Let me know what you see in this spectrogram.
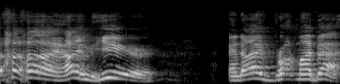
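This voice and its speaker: A man's put-on character voice, extremely high-pitched and very slow. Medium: comedy sketch. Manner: bombastic, heroic.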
